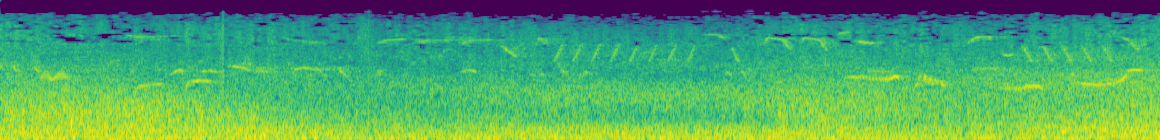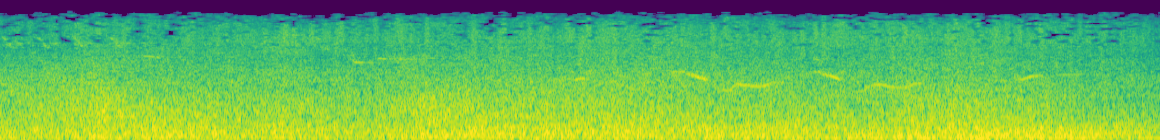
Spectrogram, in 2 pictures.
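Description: Birds chirping and trilling over a steady rushing background noise, with short calls scattered all through.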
